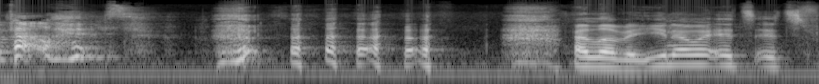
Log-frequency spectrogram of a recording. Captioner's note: chuckles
